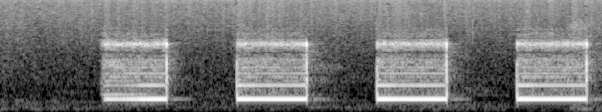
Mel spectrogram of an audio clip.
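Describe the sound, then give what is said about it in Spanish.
Four identical electronic beeps from a phone keypad as a telephone is dialed to place a call, evenly spaced and steady, each a short buzzy tone of equal length and loudness, with no voices. “Pues cómo entonces, ¿cómo se marca este maldito teléfono? Vamos a hacer otro intento con este teléfono y si no funciona, eh, fracaso total.”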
